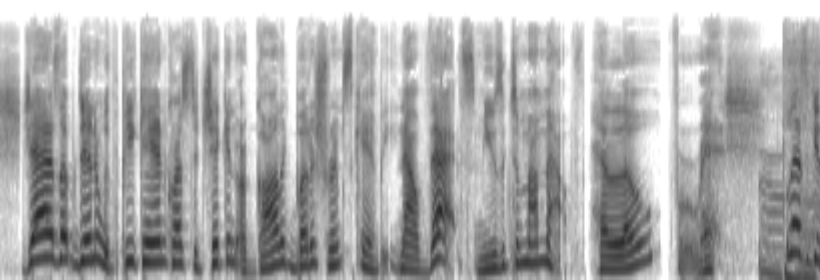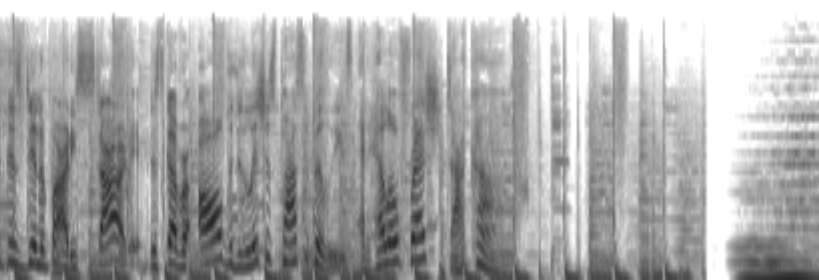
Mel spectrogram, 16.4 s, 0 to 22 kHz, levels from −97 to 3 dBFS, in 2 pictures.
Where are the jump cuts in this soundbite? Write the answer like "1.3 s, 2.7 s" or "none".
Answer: 15.2 s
